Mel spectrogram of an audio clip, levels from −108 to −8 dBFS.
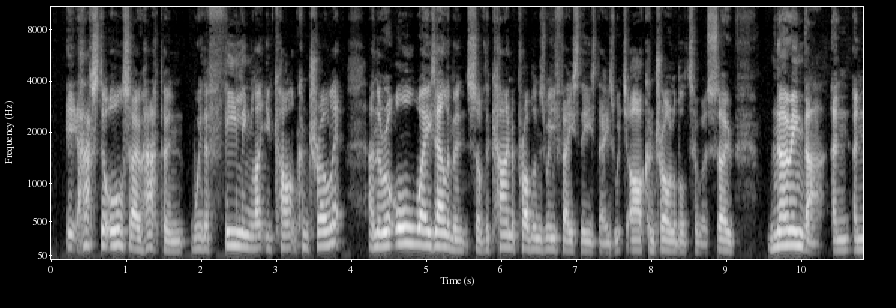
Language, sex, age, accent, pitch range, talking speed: English, male, 30-49, British, 135-175 Hz, 205 wpm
